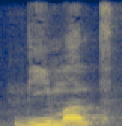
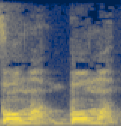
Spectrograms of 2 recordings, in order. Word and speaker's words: Beaumont: Aslında Beaumont diye söylüyorlar ama o Fransızcadan gelme... Fransızcadan vermişler şehrin ismi. Ama buradaki yerler Beaumont diyor yani. Beaumont diyen falan hiç duymadım.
